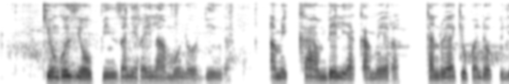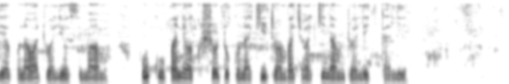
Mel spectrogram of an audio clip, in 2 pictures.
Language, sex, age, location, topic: Swahili, male, 18-24, Mombasa, government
